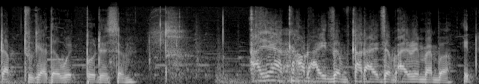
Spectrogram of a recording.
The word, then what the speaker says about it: Caodaism: Yeah, Caodaism. I remember it called Caodaism. Yeah, it should be called Caodaism. So it sounded pretty close to Judaism, so I just messed it all up.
